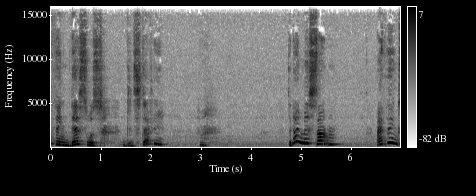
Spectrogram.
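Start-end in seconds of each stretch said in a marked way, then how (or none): 1.5-2.3 unvoiced confused whisper; puzzled whisper. Real, not acted. 4.8-5.7 high puzzled question; high confused surprise; surprised. Real, not acted.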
